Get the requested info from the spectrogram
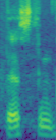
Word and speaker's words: Destin: Destin, Florida. Did I say that right? Destin, Florida.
